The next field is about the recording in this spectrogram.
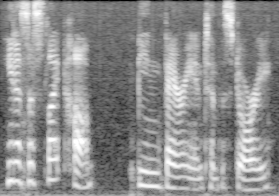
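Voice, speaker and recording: A woman reading scripted fan fiction as an expressive narrator. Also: fairly low pitch, brisk, dry recording. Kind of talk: expressive scripted story narration with character dialogue.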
